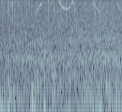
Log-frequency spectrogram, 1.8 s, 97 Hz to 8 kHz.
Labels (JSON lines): {"label": "biophony, dolphin", "recorder": "SoundTrap 500"}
